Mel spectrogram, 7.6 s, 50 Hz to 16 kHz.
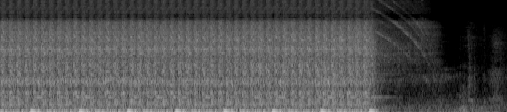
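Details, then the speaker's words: Cadillac ATS-V engine swapped into a 2013 ATS 2.0T, first crank after the swap to build oil pressure: even cranking about eighty compression beats a minute for several seconds, never catches. Crank no start, no fuel pressure, no fuel getting in. "no fuel pressure pressure for some reason got to figure out what's going on there it doesn't sound like I got any fuel going into this thing but it's cranking"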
